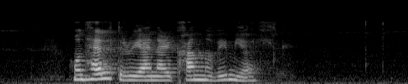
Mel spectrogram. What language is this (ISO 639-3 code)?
fao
